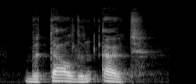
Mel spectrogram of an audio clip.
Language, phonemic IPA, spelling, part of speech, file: Dutch, /bəˈtaldə(n) ˈœyt/, betaalden uit, verb, Nl-betaalden uit.ogg
- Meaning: inflection of uitbetalen: 1. plural past indicative 2. plural past subjunctive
